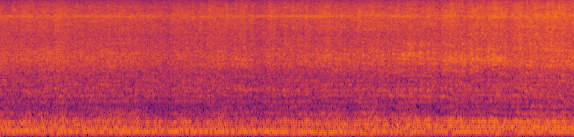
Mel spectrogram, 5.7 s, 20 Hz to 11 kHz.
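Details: Turbo LS V8 Mustang after fixing cranking issues, idling: deep, steady burble with an even beat, no knocks, misses or ticks; engine running healthy.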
